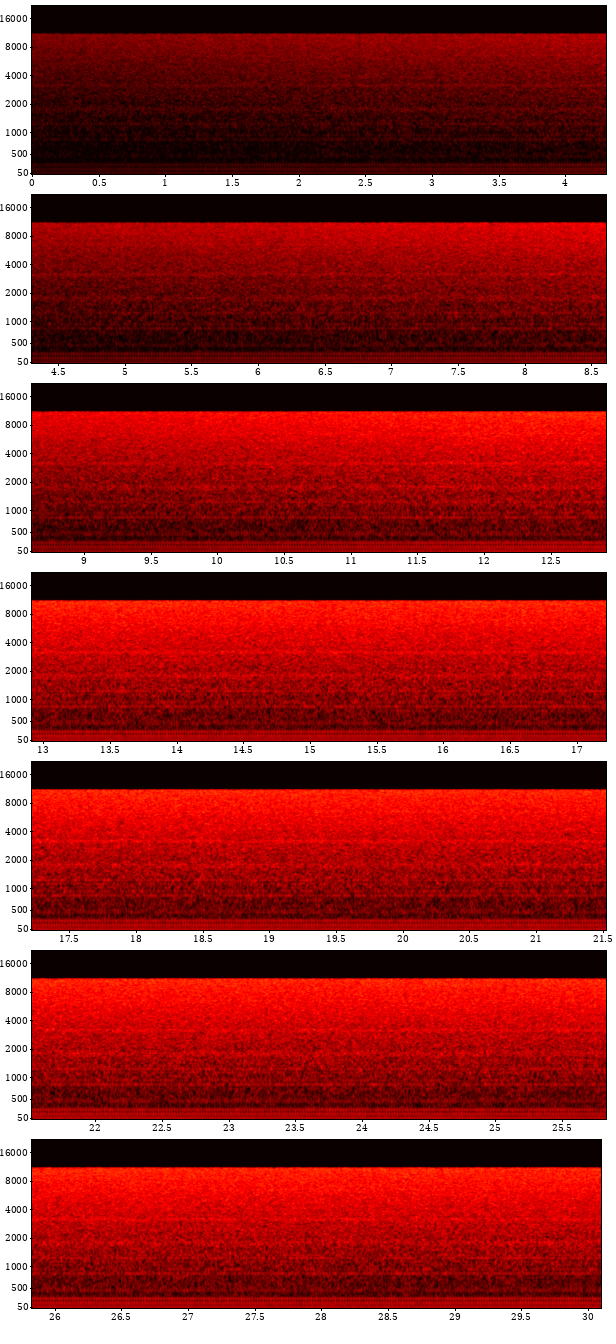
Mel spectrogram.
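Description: Steady hiss with a low, steady hum under it, growing louder over the first dozen seconds and then holding level.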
